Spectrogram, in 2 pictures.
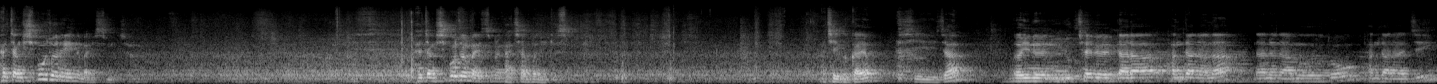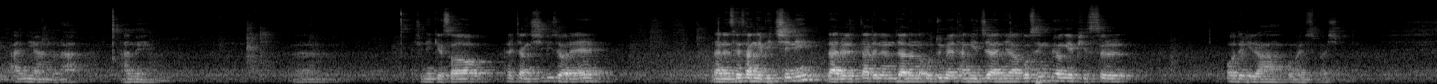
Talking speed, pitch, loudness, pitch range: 225 characters per minute, 145 Hz, -21 LUFS, 135-155 Hz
